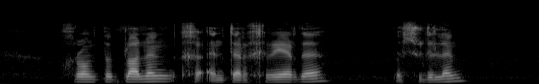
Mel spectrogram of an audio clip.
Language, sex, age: Afrikaans, male, 21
